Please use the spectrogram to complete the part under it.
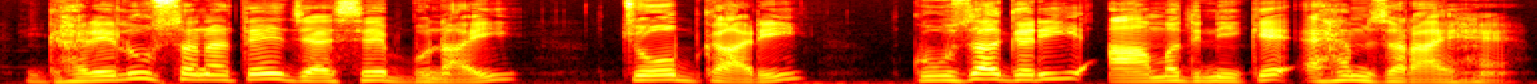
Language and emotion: Urdu, neutral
